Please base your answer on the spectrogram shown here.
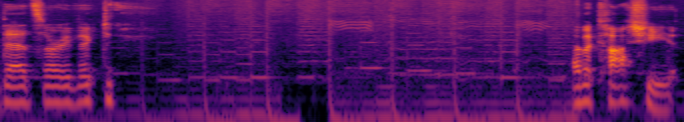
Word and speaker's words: abacaxi: Abacaxi? I'm sure I completely butchered that. Sorry, Victor. Abakashi. Oh, the X's were like she. Okay. In the middle of the word sounds like shh.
